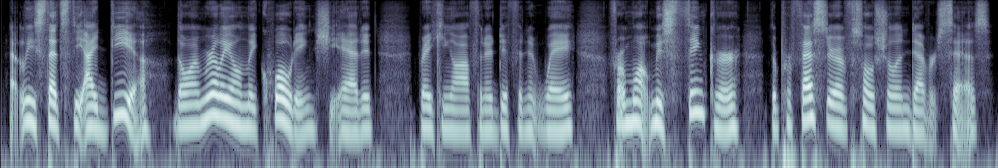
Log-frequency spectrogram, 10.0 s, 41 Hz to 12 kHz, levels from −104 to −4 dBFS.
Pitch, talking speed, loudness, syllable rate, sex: 165 Hz, 160 wpm, -22 LUFS, 4.9 syllables/s, female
